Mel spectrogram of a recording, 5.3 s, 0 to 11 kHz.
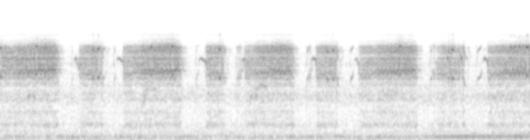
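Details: At a nest on the night of 22 January 2016, with a mouse being delivered, a barn owl gives harsh breathy hisses in about nine bursts, long ones alternating with shorter ones, above a faint low hum.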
